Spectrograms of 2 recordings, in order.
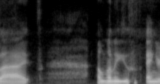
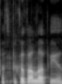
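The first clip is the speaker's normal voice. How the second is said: plain reading voice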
